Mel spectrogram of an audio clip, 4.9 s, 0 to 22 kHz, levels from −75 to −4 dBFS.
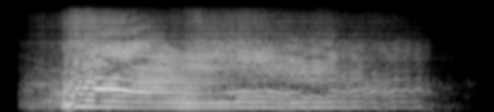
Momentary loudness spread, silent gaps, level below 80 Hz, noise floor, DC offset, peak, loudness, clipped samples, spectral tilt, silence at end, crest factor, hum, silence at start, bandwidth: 19 LU; none; -66 dBFS; -56 dBFS; under 0.1%; -2 dBFS; -18 LUFS; under 0.1%; -2.5 dB/octave; 0.65 s; 18 dB; none; 0.25 s; 16 kHz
